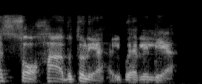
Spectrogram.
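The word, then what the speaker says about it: Soja: Ini bacanya Soha, betul ya, Ibu Herlili ya?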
